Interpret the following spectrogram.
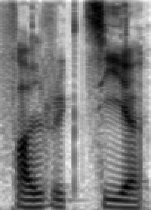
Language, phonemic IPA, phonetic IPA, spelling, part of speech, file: German, /ˈfalrʏkˌtsiːər/, [ˈfal.ʁʏkˌt͡siː.ɐ], Fallrückzieher, noun, De-Fallrückzieher.ogg
- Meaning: bicycle kick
